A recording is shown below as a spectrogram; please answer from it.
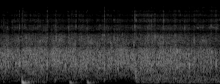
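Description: A large crowd at an honors ceremony in a hotel ballroom applauds, a steady dense wash of clapping heard at a moderate distance.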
